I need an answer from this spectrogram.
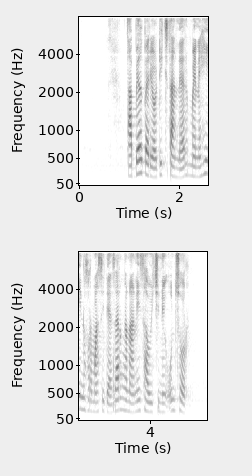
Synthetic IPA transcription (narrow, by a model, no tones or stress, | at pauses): t̪abɛlpɛɾiod̥ɪk̚st̪andarmɛnɛɦiːnfɔrmasidasarŋənanisawid̥ʒ̥i̤nɪŋʔṵnsʊr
